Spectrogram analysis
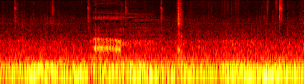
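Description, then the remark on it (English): Steady low rumble of a green Toyota Solara's engine and tires on the road, heard from inside the car, continuous throughout with a brief higher tone near the start. “I am in the green car today. I'm in my wife's car, the Toyota Solara.”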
